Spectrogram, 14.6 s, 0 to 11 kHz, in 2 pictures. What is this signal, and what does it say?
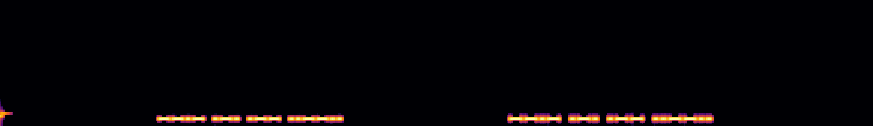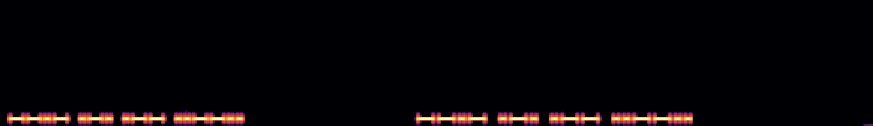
Morse code, heard as a keyed tone, about 36 wpm, 700 Hz. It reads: QRW? QRW? QRW? QRW?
